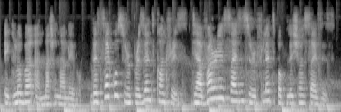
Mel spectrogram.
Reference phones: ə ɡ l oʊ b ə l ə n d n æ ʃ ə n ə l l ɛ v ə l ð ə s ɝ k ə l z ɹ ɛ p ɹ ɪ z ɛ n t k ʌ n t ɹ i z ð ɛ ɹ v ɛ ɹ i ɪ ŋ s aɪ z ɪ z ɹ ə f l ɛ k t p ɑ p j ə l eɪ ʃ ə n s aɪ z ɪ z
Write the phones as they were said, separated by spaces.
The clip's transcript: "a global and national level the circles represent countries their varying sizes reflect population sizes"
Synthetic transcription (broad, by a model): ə ɡ l oʊ b ə l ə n n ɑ ʃ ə n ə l l ɛ v ə l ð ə s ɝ k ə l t ɹ ɛ p ɹ ɪ z ɛ n t k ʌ n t ɹ i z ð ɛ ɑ v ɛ ɹ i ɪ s aɪ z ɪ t ɹ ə f l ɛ k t p ɑ p j ə l eɪ ʃ ə n s aɪ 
